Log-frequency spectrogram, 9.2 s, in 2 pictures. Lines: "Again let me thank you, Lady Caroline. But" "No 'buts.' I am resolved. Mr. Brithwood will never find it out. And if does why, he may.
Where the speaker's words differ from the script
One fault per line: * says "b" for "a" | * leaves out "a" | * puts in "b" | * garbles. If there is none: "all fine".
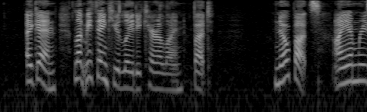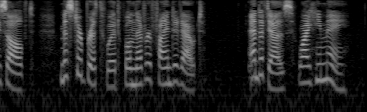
all fine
